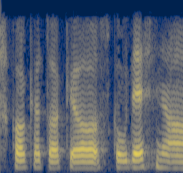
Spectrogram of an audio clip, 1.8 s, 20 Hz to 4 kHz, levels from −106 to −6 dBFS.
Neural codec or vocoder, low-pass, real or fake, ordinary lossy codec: vocoder, 22.05 kHz, 80 mel bands, Vocos; 3.6 kHz; fake; AAC, 24 kbps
